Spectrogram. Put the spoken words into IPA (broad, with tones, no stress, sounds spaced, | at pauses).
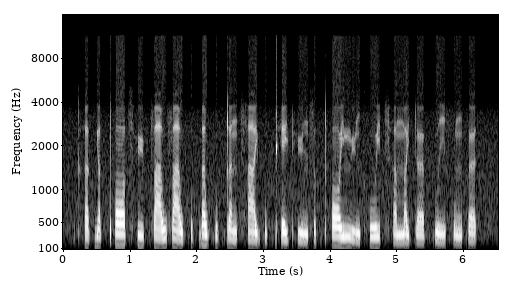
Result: kʰ ɐ˨ k̚ j ɐ˨ k̚ pʰ ɔː˥ t͡sʰ yː˧ p̚ f aː˨˧ w f aː˨˩ w k ʊ˥ k̚ w ɐ˥ w kʷ ɐ˨˥ k̚ t̪ ɐ˨˧ n t͡sʰ aː˨ j kʷ ɐ˨ p̚ kʰ e˧ j pʰ yː˨˩ n s ʊ˥ k̚ t̪ʰ ɔː˥ j m yː˨˩ ŋ kʰ uː˥ j t͡sʰ ɐ˨˧ m ɐ˨ j t̪ œː˨˥ p̚ kʷ iː˨˧ f ʊ˨˥ ŋ k œː˧ t̚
